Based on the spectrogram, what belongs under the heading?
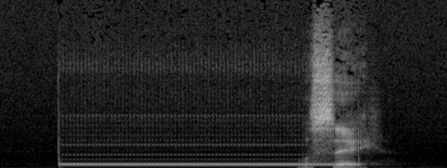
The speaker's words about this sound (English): So let's see if we can give her a call and see what happens. It's ringing.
